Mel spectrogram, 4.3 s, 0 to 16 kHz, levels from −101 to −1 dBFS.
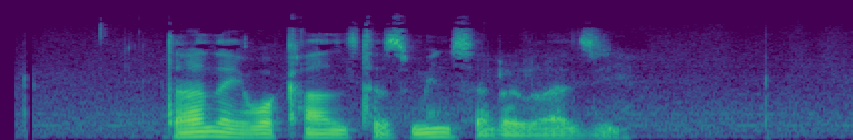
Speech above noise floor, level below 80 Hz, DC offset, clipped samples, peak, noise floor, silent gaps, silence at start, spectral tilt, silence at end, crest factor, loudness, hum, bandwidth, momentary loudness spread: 33 dB; -54 dBFS; under 0.1%; under 0.1%; -8 dBFS; -60 dBFS; none; 0.85 s; -6.5 dB/octave; 1.2 s; 22 dB; -28 LUFS; none; 7.6 kHz; 12 LU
